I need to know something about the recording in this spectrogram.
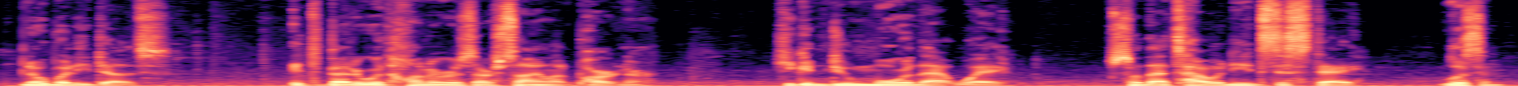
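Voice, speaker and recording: A man's voice: fairly low pitch, a little hiss or hum, lightly acted. A man voicing a calculating wrestler who leads a rebel faction, firm and persuasive in video game cutscene dialogue.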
